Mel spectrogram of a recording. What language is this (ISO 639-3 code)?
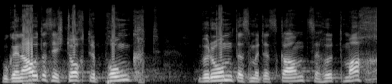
gsw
